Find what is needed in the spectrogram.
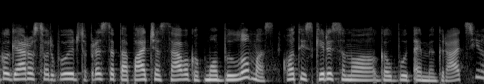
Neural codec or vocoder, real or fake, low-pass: codec, 16 kHz, 1 kbps, X-Codec, HuBERT features, trained on LibriSpeech; fake; 7.2 kHz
